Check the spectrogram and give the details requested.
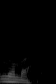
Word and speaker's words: Luma: how it's pronounced. It's not. It's Luma.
